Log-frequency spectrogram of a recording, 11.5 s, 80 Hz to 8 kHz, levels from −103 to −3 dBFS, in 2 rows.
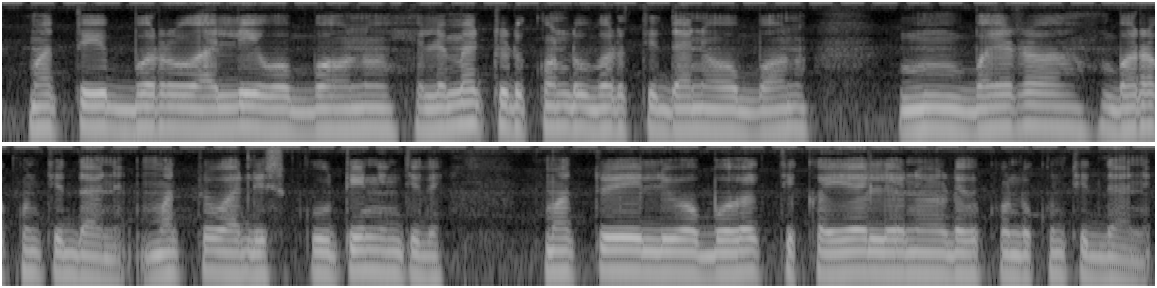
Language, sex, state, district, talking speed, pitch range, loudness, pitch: Kannada, male, Karnataka, Raichur, 105 wpm, 120-130 Hz, -41 LUFS, 125 Hz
